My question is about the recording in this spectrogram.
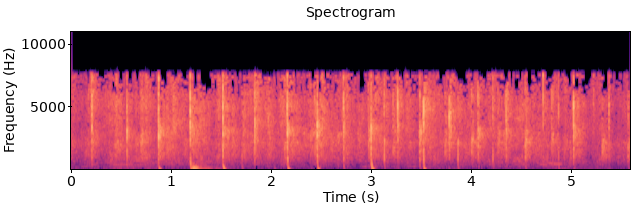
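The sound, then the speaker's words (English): Scattered audience applause for staff from the Department of Rehabilitation: a few people clapping in an irregular rhythm of sharp, crisp claps, moderately loud, with some sounding out louder than the rest over a faint background murmur. “So can I ask the staff from the Department of Rehabilitation who are here right now, could you raise your hand and stand up and let me applaud and bow to you?”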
